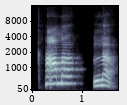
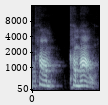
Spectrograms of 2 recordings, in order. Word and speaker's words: Kamala: got it everybody got it comma La y'all quit calling that woman K Cala that is not her name k okay we don't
